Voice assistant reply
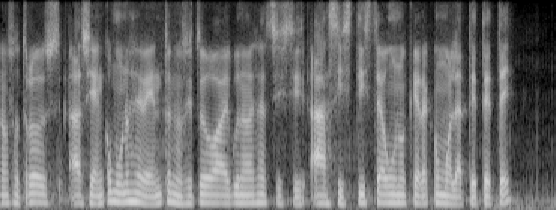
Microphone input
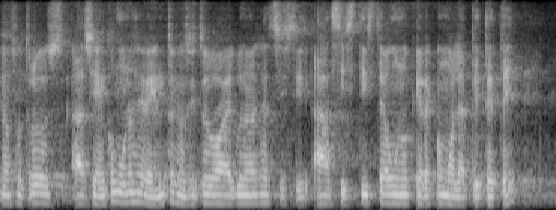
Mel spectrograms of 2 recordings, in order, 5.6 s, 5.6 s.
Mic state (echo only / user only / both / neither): echo only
